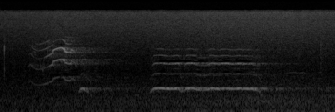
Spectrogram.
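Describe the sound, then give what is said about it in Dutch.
An owl hoots in reply to a call, faint and alone: a short, wavering cry is followed by a longer, steady, drawn-out hoot. “Zo'n uil die reageert er even op.”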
